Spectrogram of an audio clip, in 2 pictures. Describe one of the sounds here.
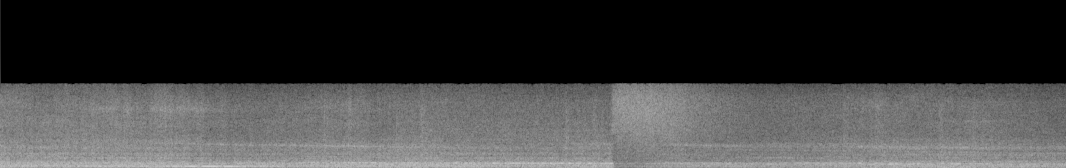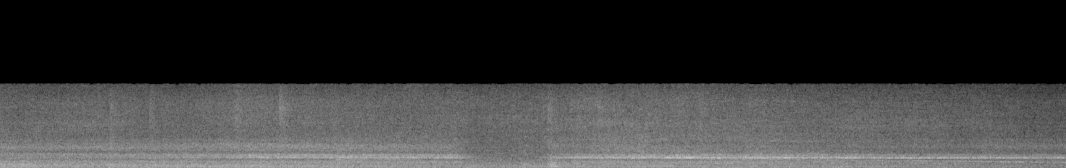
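A train's motors whine and slowly fall in pitch.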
